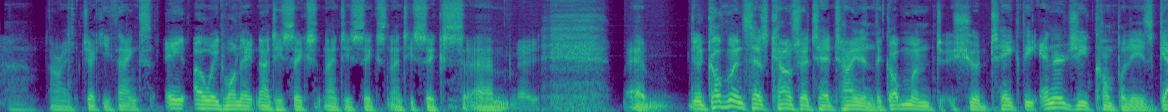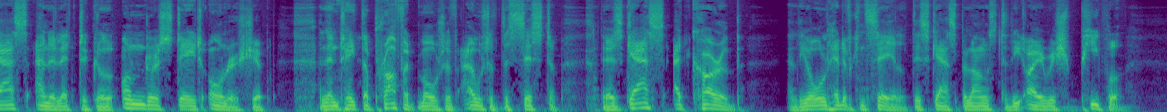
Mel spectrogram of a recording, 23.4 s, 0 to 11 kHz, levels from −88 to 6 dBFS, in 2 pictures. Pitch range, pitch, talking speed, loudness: 85-105 Hz, 95 Hz, 135 wpm, -19 LUFS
